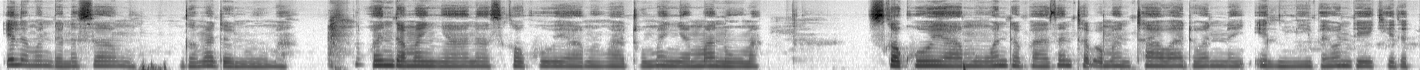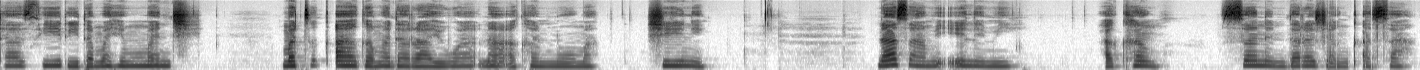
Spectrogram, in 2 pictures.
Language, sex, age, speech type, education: Hausa, female, 46-60, spontaneous, tertiary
